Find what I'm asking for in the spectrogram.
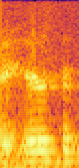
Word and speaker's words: Erica: Dr. Erica Curry, E-R-I-C-A-C-U-R-R-Y.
